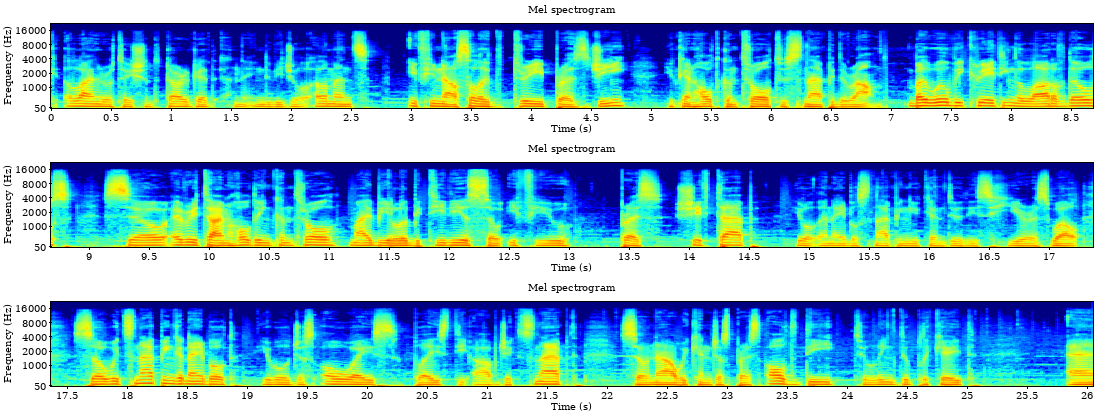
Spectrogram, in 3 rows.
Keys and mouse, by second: 2.8 Escape, 3.2 click, 4.3 g, 6.5 ctrl+click, 14.1 shift+Tab, 15.4 click, 15.9 click, 17.9 g, 21.9 click, 23.6 alt+d, 25.0 click, 25.3 alt+d, 26.0 click.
